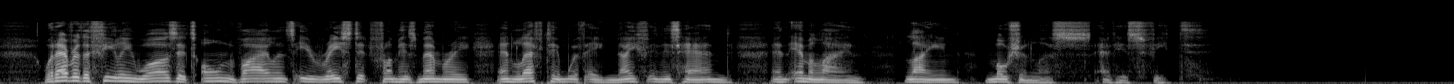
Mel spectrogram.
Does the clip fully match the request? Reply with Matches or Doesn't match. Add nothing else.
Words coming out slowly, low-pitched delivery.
Matches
